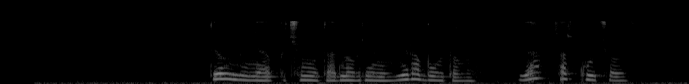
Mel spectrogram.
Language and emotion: Russian, sad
